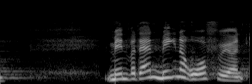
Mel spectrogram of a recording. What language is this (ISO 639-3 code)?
dan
